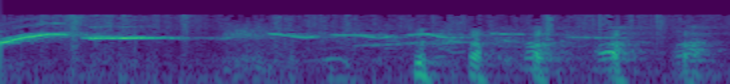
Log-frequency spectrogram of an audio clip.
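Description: A man and his group whistle a tune together on a radio program: a long, bright held note slides and wavers, then shorter whistled phrases ride over a steady, bouncy rhythmic pulse underneath.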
